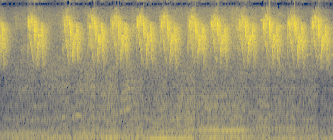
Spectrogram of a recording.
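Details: Sunda warbler, the Javanese ciblek gunung, used as a lure. Bright, buzzy high chirps repeat steadily about twice a second over a low constant hum.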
